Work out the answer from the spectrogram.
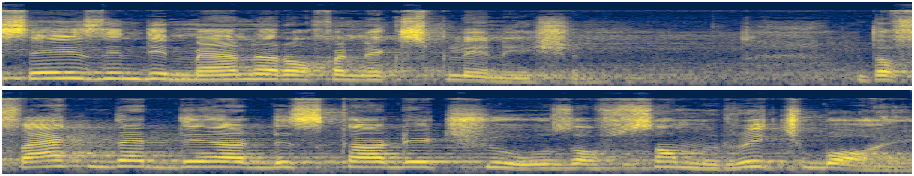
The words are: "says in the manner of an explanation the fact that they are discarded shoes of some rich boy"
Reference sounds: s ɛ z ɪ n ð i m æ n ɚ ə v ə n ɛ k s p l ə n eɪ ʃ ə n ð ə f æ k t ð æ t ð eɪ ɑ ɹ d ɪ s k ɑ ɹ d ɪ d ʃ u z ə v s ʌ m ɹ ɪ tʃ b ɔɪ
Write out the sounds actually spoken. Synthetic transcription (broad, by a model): s ɛ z ɪ n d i m æ n ɚ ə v ə n ɛ k s p l ə n eɪ ʃ ə n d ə f æ k t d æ t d eɪ ɑ ɹ d ɪ s k ɑ ɹ d ɪ d ʃ u z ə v s ʌ m ɹ ɪ tʃ b ɔɪ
